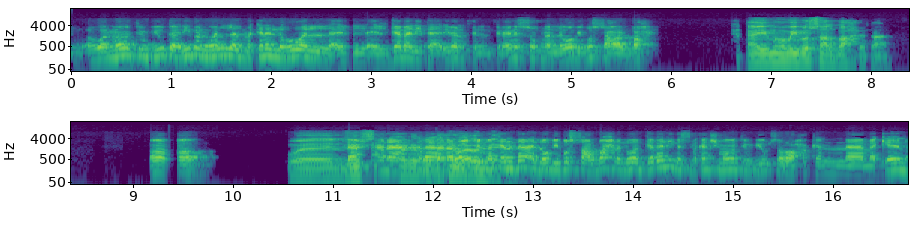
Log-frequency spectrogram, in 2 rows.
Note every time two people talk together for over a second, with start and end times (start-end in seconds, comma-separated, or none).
11.1-12.7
